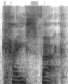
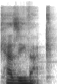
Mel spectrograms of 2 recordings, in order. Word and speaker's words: Casevac: It's not a case vac, lads. Listen to too many poorly narrated military books. It's a Casevac, pronounced Kazivac.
